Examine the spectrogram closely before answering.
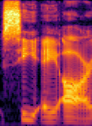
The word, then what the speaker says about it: car: them in different ways so in british english c-a-r is pronounced ca whereas in american english it would be car slightly different accents and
